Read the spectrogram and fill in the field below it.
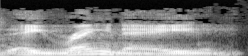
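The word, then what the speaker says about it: eirene (εἰρήνη): And in the Greek text, it's pronounced eirene.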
